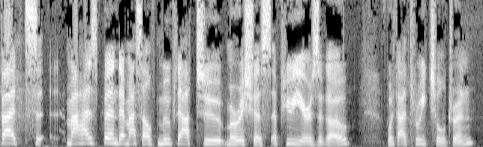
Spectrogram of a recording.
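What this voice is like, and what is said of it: South African accent. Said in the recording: “I'm originally South African ... From your accent.”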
